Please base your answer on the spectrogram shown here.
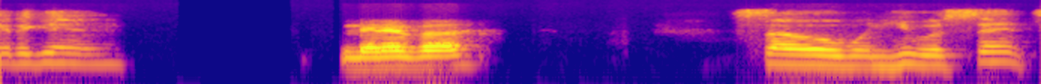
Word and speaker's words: Nineveh: was then sent to um how do you pronounce it the wave the wave Nineveh yeah Nineveh somebody's Bible somebody's Bible terms I can't get them right but uh I say it again Nineveh so when he was sent to Nineveh to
